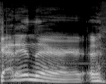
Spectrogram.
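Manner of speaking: shrub voice laughing while talking. Voicing a shrub that giggles after a player's jig: giggling shrub voice. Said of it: "The shrub kinda giggles a little bit".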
